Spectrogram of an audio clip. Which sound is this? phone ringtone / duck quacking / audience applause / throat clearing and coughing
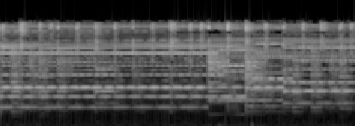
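phone ringtone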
